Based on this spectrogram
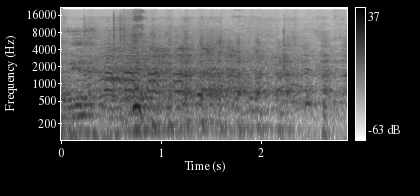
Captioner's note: laughter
